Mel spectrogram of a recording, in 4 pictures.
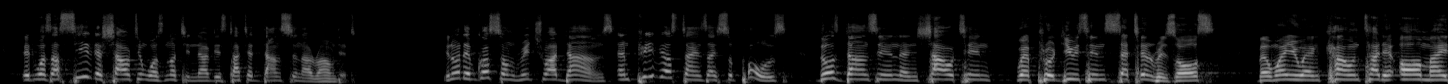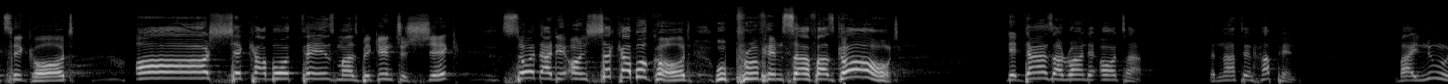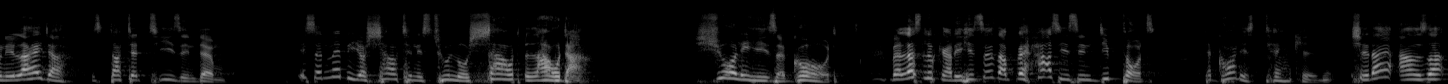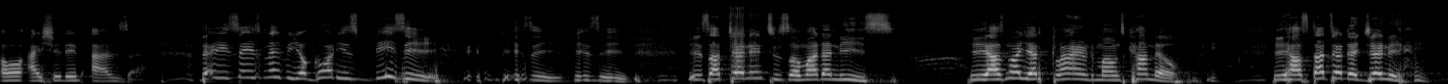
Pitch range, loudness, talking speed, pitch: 190-255 Hz, -30 LUFS, 145 wpm, 220 Hz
